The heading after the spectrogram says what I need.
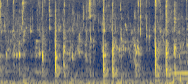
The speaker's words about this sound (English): Uh, can we compare and contrast with a real wine bottle pouring sound effect?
